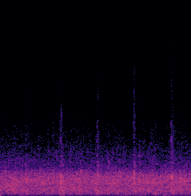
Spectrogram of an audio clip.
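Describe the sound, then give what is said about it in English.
Concert applause as the audience, chorus, orchestra and soloists all clap after a choral performance. The steady, dense crackle of hands is flecked with a few sharper claps that stand out. “And now bringing all of the chorus to their feet. And the orchestra and soloists joining in the applause, the orchestra now being invited to stand.”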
